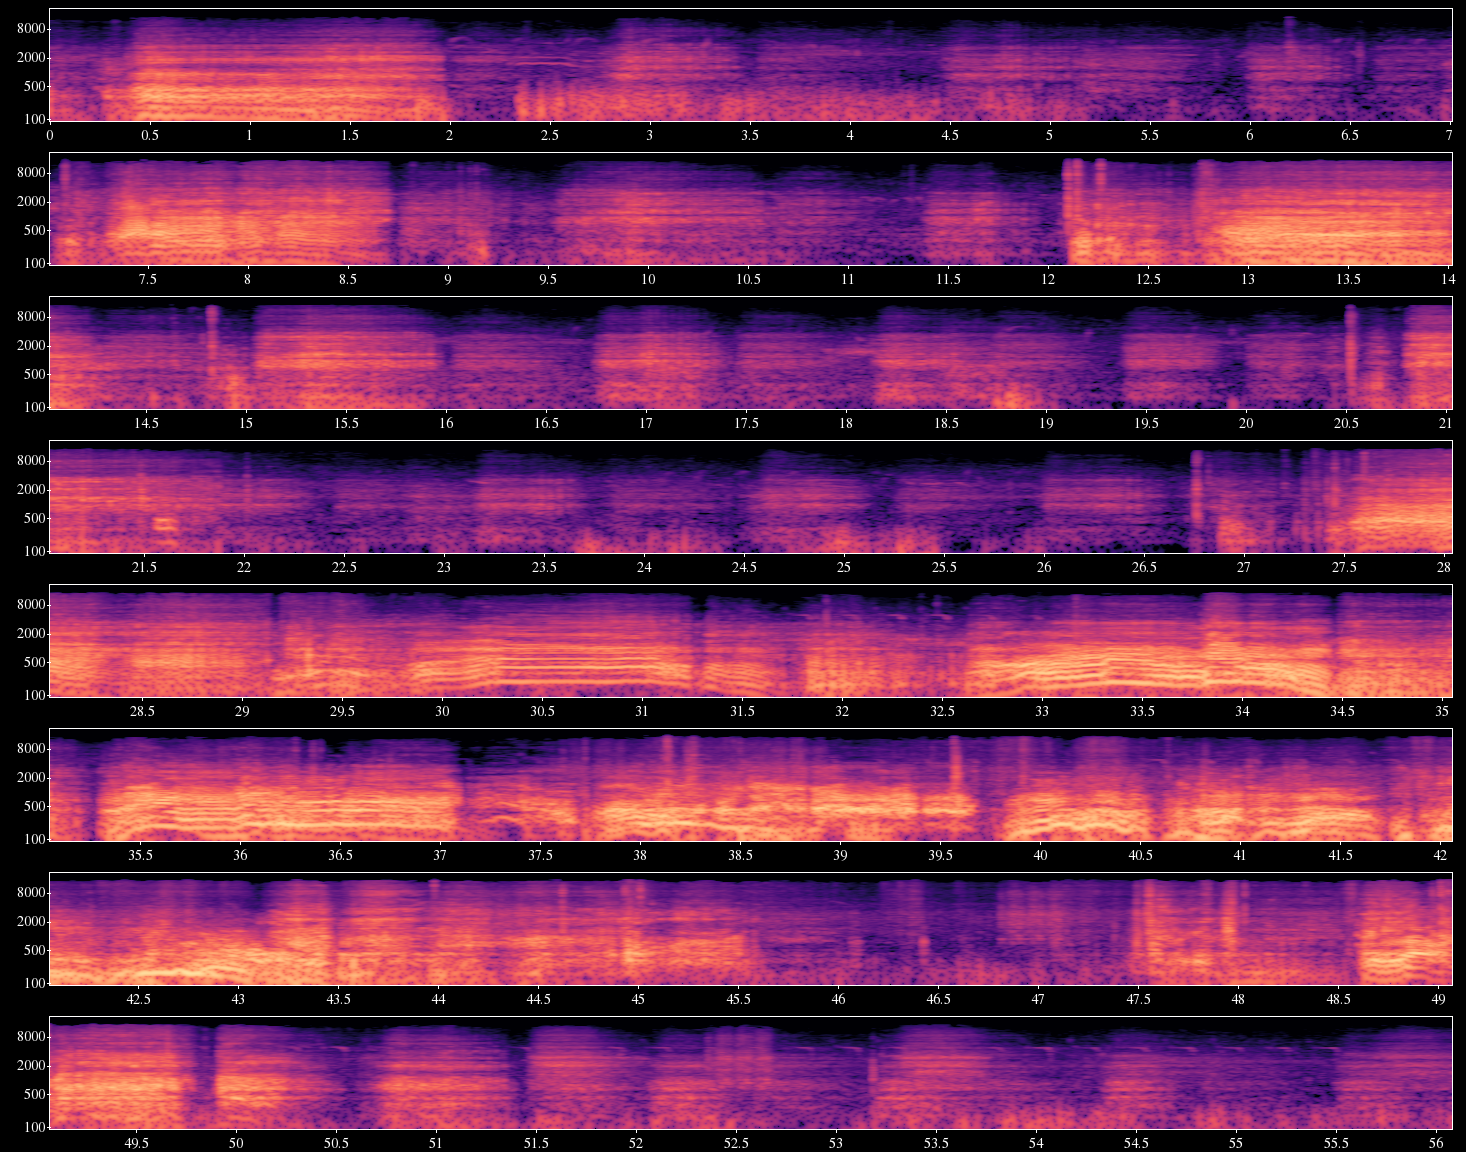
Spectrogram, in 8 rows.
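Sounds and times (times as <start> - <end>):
tigers snarling and roaring: 0.0 - 2.0, 7.0 - 23.9, 26.1 - 46.1, 47.4 - 54.9.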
